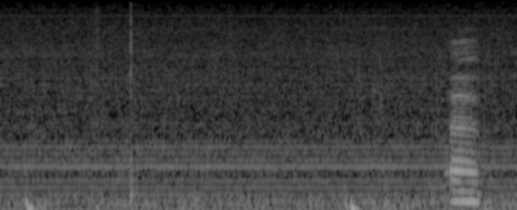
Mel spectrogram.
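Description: Quiet, steady electrical hum, with a few faint low thumps and a click; a voice says "uh" right at the end.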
